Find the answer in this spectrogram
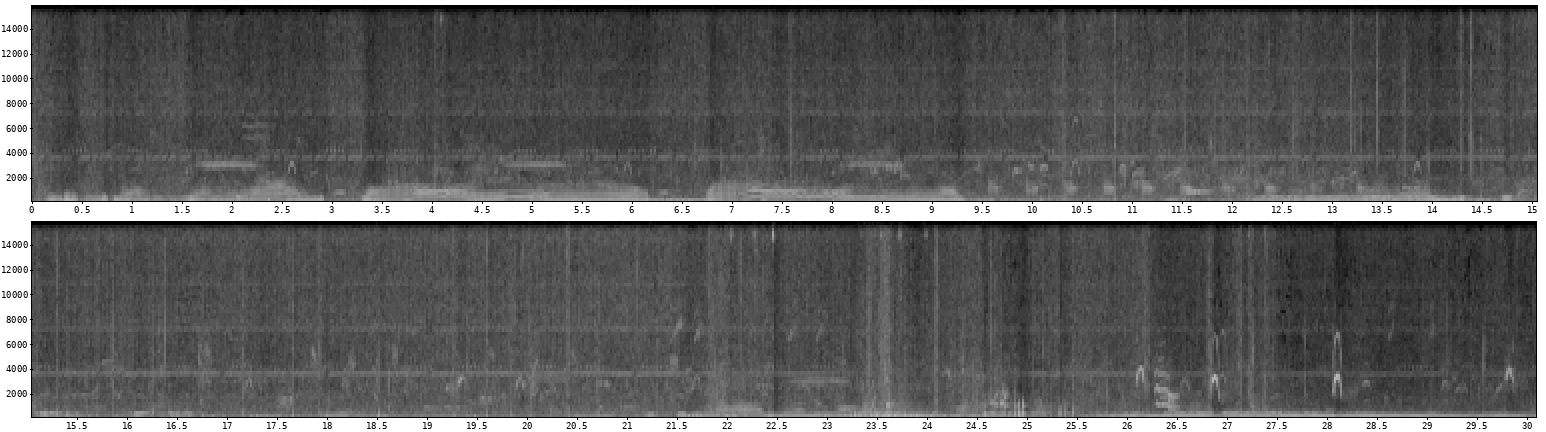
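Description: Lion cub calling with repeated wavering mews that rise and fall in pitch, with a louder, deeper lion growl about three-quarters of the way through. Music comes in near the end.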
